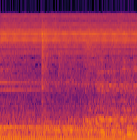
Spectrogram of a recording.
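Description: A steady low electrical hum from the stage sound system under a faint crowd murmur, as the last sustained notes of the song fade out in the first half second.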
